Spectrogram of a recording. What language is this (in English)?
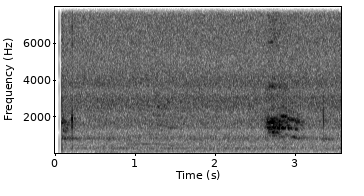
Maithili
